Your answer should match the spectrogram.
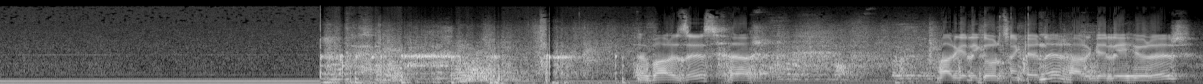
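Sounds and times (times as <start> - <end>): dense room noise with high whine: 0.0 - 12.0
electrical hum and hiss: 0.0 - 12.0.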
